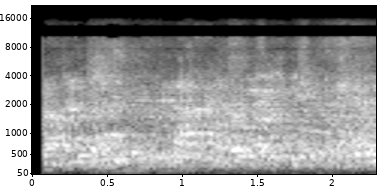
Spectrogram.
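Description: A church congregation chatting all at once as people greet one another during the sharing of the peace: many overlapping voices in a large hall, with a brief dropout at the very start.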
